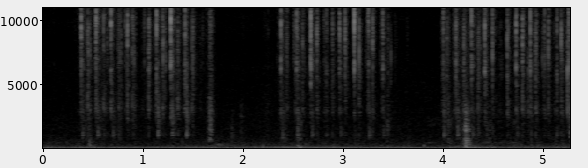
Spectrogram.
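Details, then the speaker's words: Car PCV valve removed after a year and shaken by hand to check it: quick light clicks in short bursts as the plunger rattles freely, meaning the valve works properly, though it had light oil inside and needed cleaning. "देखिए, तो अगर इस तरीके की इसमें आवाज़ आती है, तो इसका मतलब ये बिल्कुल परफेक्ट कंडीशन में काम कर रहा है, ठीक है।"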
